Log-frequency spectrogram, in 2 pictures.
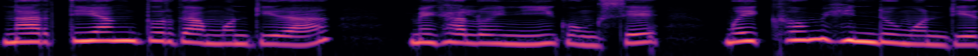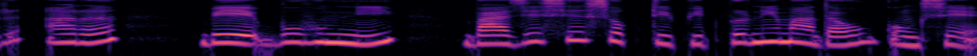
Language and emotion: Bodo, neutral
